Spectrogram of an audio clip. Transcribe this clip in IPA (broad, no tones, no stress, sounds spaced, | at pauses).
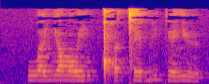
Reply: w ɐ ʎ e lˠ o j u ǃʰ ɐ ǀ e b i k e lʲ ʉ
